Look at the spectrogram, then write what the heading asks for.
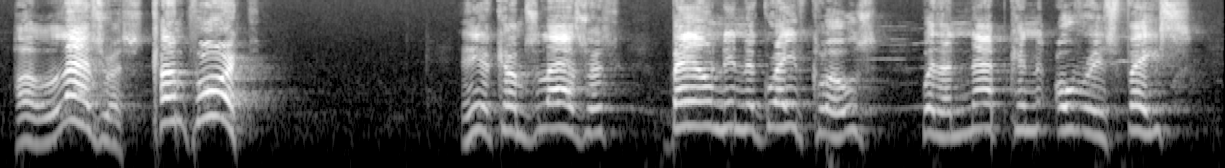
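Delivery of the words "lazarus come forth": loud, swooping, delighted, excited cry. Retelling how Jesus cried out to Lazarus: retelling an excited cry. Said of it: "when he cried with that excited voice".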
